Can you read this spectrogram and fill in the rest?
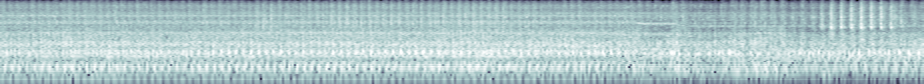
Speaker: It's I'm hearing tape. So, when I hear tape, I know something caught on the machine.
